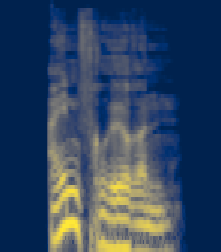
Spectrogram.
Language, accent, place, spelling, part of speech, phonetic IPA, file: German, Germany, Berlin, einfrören, verb, [ˈaɪ̯nˌfʁøːʁən], De-einfrören.ogg
- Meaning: first/third-person plural dependent subjunctive II of einfrieren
